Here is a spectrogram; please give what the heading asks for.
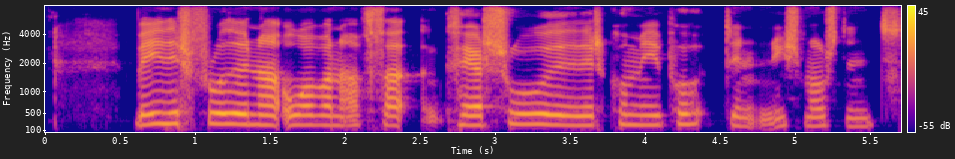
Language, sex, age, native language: Icelandic, male, 12, Icelandic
